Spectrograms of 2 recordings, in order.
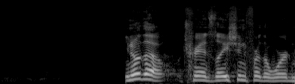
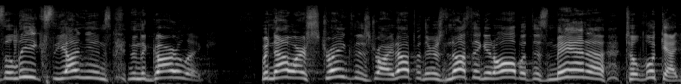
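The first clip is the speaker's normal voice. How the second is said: whiny complaining; 7 semitones higher, 5 dB louder than usual. Acted. Israelites moaning to God about manna, loud high whine. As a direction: whine it out like a put-upon complainer. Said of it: "You gotta say it with a whiny voice".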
